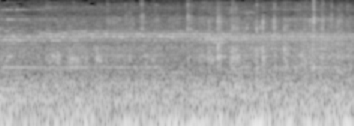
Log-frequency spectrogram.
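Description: Children's bicycle freewheel ticking in quick, irregular runs of clicks as the rider coasts, over a steady low rumble.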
